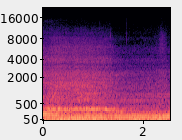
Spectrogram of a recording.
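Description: A Kawasaki Ninja 1000SX sport touring motorcycle engine rumbles and revs, a low steady drone with a brief rise in pitch early on before settling back to a smooth idle-like hum.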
